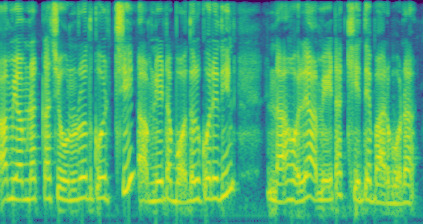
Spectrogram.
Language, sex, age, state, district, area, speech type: Bengali, female, 18-30, West Bengal, Jalpaiguri, rural, spontaneous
